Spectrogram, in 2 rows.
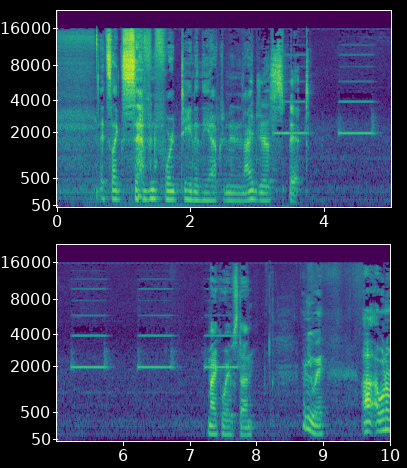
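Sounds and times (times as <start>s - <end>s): microwave high-pitched beeps: 3.2s - 7.8s.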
